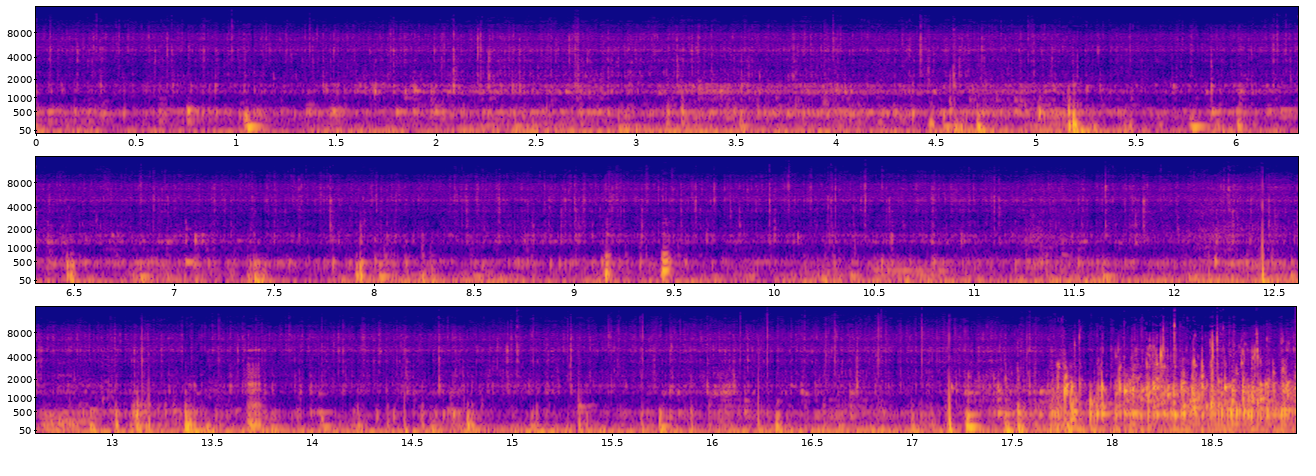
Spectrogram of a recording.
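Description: Water gurgling and sloshing close to the microphone, with many short, dull knocks scattered through it and a faint steady whine. From about three quarters of the way in, the sloshing grows much louder and busier, like splashing at the surface.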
